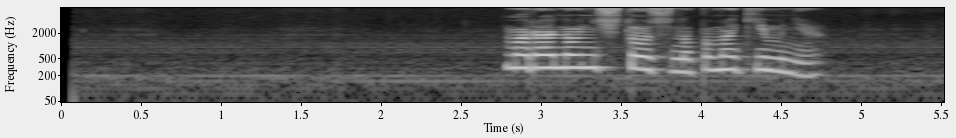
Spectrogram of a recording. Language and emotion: Russian, sad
